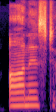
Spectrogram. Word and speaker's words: honest: For example, in words like no, the K is silent, honest, the H is silent, and castle, the T is silent.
